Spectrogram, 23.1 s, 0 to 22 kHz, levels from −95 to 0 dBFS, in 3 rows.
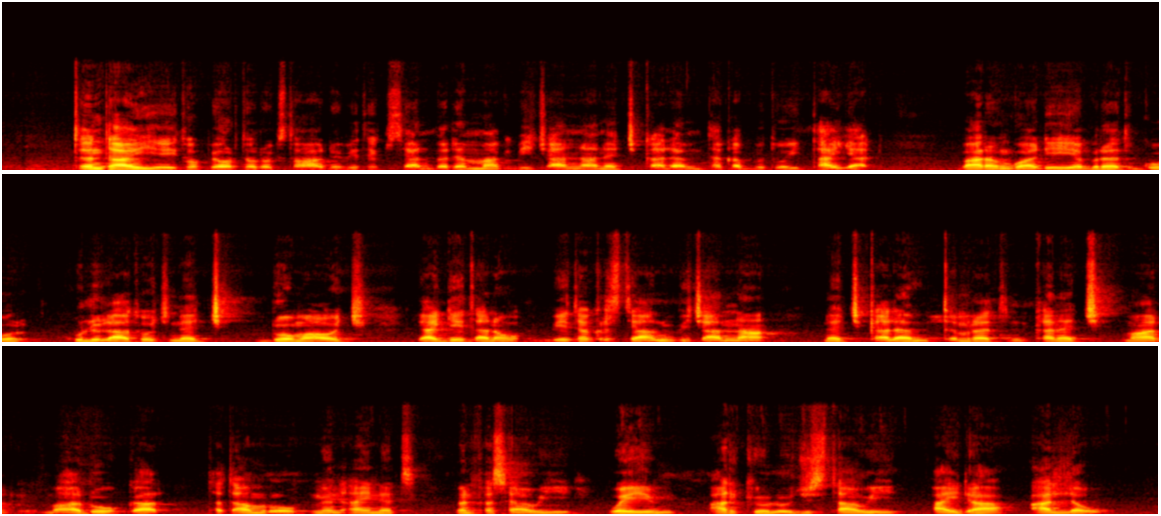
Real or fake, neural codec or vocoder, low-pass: fake; vocoder, 44.1 kHz, 128 mel bands, Pupu-Vocoder; 14.4 kHz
